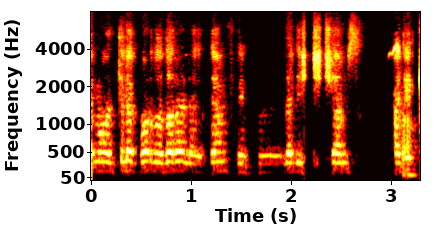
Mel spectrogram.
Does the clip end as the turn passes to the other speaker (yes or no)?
no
